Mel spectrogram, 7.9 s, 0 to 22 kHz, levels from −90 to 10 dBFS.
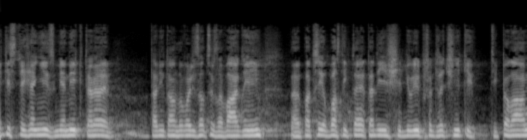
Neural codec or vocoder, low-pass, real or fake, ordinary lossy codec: codec, 24 kHz, 1 kbps, SNAC; 10.8 kHz; fake; MP3, 48 kbps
